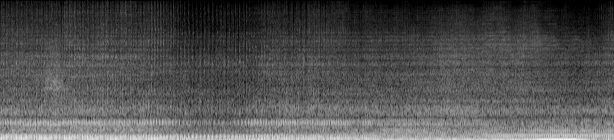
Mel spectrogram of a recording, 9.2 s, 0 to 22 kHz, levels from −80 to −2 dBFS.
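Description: No technical faults are audible.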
